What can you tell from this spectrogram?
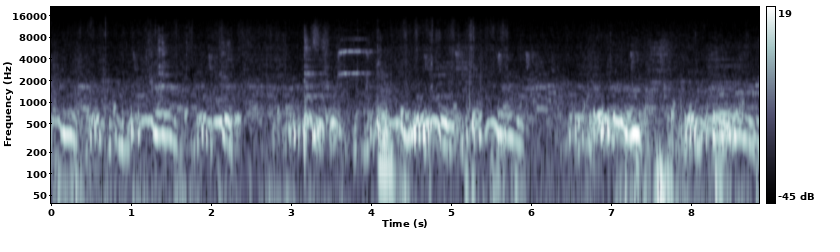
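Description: Several domestic Giribaz pigeons in a loft cooing at once, their coos overlapping and rising and falling in pitch without a break.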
